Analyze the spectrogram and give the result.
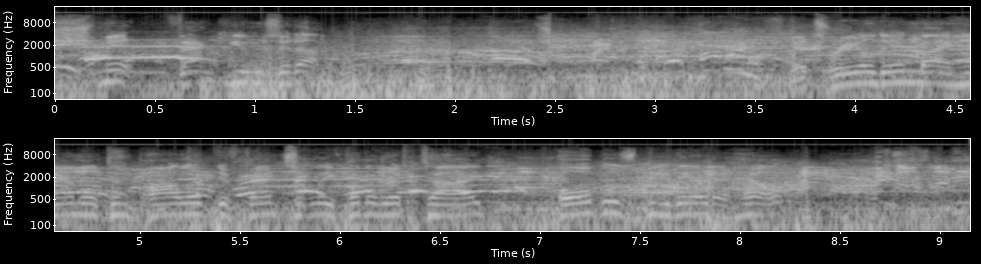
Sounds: playing lacrosse

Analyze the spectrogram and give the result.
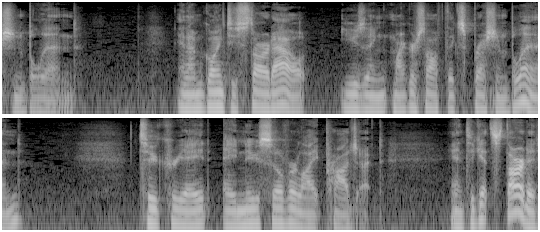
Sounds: Speech

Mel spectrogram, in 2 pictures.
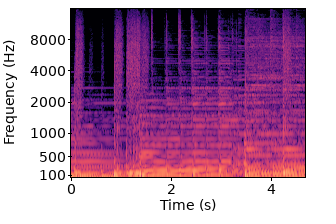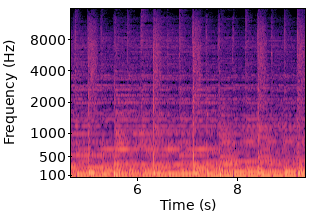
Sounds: Music

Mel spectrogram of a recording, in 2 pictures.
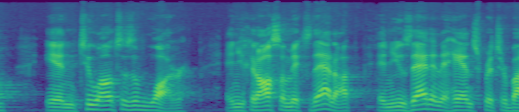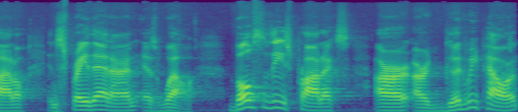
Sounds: Speech

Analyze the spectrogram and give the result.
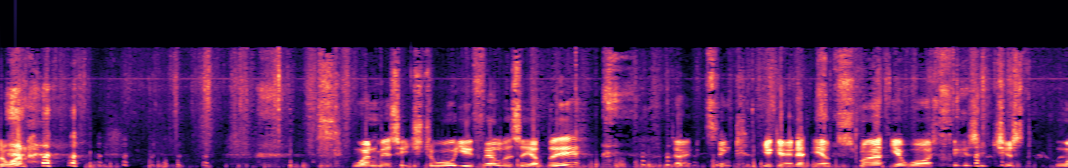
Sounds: Speech

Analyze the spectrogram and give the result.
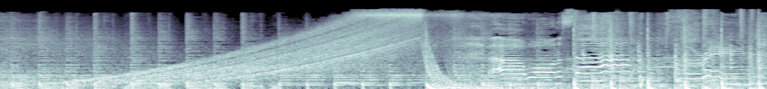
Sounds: Music

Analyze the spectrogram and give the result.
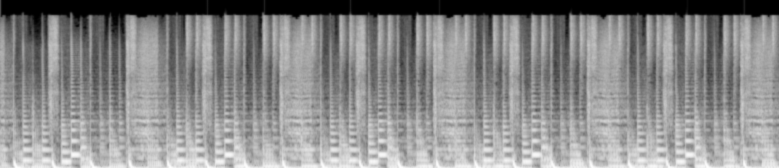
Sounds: Music

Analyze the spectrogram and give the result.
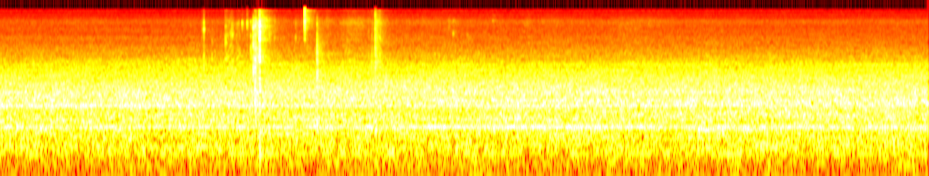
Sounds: Silence, inside a small room

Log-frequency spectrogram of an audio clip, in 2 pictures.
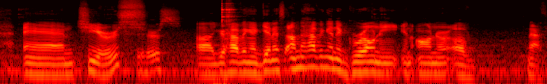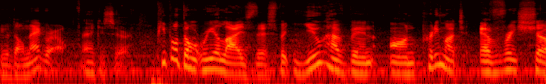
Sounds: silverware

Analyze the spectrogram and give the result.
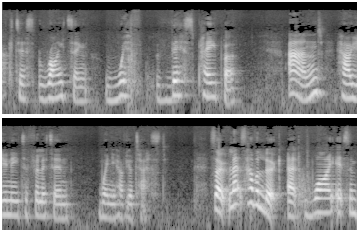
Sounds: Speech

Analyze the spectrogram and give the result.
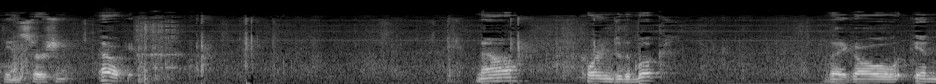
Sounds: inside a small room, Speech

